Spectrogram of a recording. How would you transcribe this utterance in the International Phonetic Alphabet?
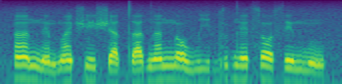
ã˧ n ɛ̃˨ b ã˧ ʃ e˧ ʃ a˨ t a˨˦ d ã˦ n ɔ˦˨ w i˧ d u˦ d ɛ̃˦ s ɔ˦˨ s e˧ m ũ˨

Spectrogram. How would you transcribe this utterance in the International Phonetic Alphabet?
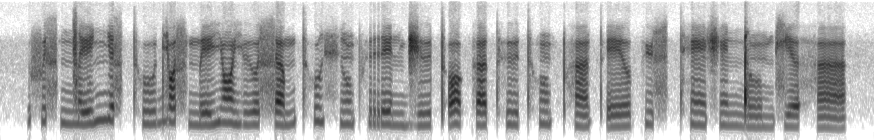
f ɨ ɬ ŋ͡ǀ e ɲ ɐ ɬ tʰ u d j ɔ ɬ m e j ɔ̃ j ɨ ʊ̯ ɬ ɐ m tʰ u ç ũ pʰ r e n d͡ʒ ɨ tʼ ɔ k ɐ tʰ ɨ tʰ ũ pʰ ɐ̃ tʼ e ʊ̯ k y ɬ tʰ ẽ ʃ ẽ ŋ͡ǃ ũ m ɕ e ə̯ h ɐ̃

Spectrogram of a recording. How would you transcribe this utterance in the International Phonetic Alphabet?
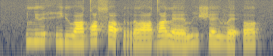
lʲ ɯ ɪ̯ h i ɾʲ uː dˤ ɯ sˤ ɯː ʔ r ʌː dˤ e l ɛ v i ʃ ɛ ɪ̯ v ɛ ʔ ʌ

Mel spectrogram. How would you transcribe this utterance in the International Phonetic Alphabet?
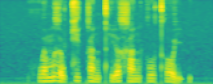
h w ə˨˦ m ɣ ə̰˧˨ w t͡ɕ i˨˩ k a˧˩ n t̪ʰ ḭ˧˥ ə̯ x a˨˩ n k u˨˩ t̪ʰ o̰˧˨ j ʔ

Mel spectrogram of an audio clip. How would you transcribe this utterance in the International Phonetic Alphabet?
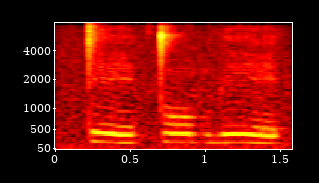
t̪ e | t̪ ɔ̃ m b e

